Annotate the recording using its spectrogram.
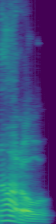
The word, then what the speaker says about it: Otto: No, it's Glenn Otto. You say his name the same backwards and forwards, just the way he pitches, too.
